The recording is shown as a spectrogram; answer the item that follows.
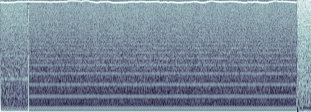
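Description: Near silence: only a faint, steady hum of a few held tones, dropping slightly in level about half a second in.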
